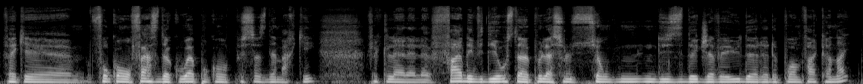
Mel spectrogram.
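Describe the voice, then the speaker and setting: A man with a Québécois French accent casually tells his story as an interview guest, pausing and restarting a lot. His mid-range voice is warm but flat in delivery, with no room sound.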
